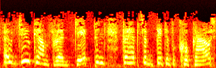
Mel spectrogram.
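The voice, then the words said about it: Poorly imitated English accent. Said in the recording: “I think she's English. ... If she has an accent like that, she is certainly not American or anything else. You're not good at accents, honey.”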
